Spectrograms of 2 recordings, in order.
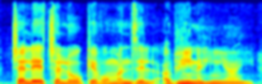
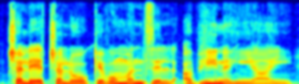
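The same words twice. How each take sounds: The two takes are said the same way.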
